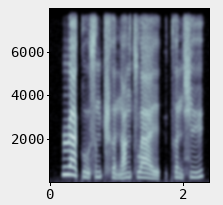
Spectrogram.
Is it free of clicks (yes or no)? yes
